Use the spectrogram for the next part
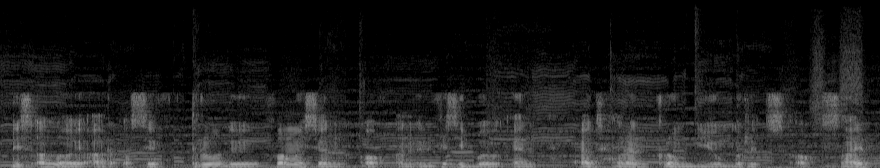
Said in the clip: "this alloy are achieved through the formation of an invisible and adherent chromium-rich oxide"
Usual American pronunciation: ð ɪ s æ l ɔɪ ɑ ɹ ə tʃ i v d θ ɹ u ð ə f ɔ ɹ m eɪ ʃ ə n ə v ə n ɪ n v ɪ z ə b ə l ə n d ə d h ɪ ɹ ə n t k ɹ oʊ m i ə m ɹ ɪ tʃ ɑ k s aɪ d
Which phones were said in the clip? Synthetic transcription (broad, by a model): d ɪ s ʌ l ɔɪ ɑ ɹ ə s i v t ɹ u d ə f ɔ ɹ m eɪ ʃ ə n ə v ə n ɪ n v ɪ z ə b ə l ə n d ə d h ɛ ɹ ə n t k ɹ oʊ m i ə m ɹ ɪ s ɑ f s aɪ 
